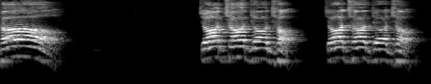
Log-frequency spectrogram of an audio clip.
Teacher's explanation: জীবের অগ্রভাগ তালুতে স্পর্শ করবে। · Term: তালব্য ব্যঞ্জন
